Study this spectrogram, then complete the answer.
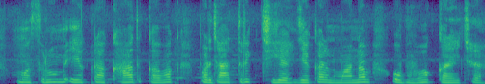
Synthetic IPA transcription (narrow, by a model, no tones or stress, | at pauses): məsɾumeek̚ʈakʰad̪kəbəkpəɾd͡ʒat̪ɾikt͡ʃʰijɛd͡ʒekəɾmanəbupjʱoɡ̚kəɾɛt͡ʃʰɛ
